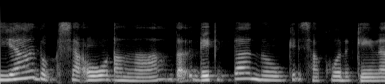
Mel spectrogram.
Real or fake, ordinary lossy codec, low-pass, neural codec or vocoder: fake; none; 7.2 kHz; codec, 24 kHz, 0.9 kbps, WavTokenizer, medium music audio release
